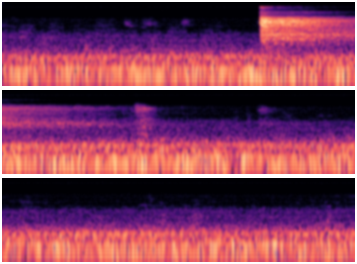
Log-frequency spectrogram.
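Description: Transilien line P train running with a steady rumble and a steady hum. About two and a half seconds in, a sudden loud hiss starts and fades away over about two seconds.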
